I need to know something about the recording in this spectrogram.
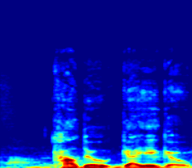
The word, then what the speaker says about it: Caldo Gallego: Caldo Gallego, Mike, is how you pronounce. Okay, yes. Caldo Gallego.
